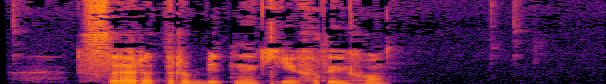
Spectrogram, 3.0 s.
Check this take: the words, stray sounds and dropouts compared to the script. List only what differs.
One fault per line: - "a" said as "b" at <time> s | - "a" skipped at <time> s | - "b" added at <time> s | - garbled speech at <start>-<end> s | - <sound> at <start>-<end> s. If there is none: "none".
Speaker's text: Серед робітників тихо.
none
